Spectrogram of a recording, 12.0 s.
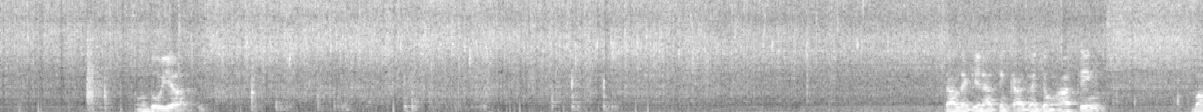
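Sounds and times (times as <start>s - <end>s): ginger sizzling in hot oil: 0.0s - 12.0s
wooden spatula scraping a wok: 2.0s - 6.1s.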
